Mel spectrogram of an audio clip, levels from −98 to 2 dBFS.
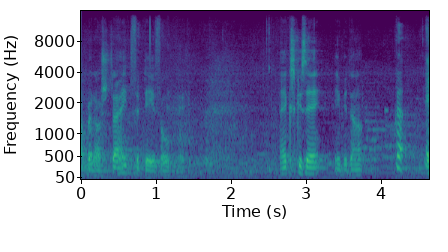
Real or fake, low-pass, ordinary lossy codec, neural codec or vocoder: fake; 14.4 kHz; none; vocoder, 44.1 kHz, 128 mel bands, Pupu-Vocoder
